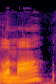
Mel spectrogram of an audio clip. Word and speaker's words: Le Mans: Lamaze? Lamaze, yes. Lamaze, okay. I've watched it forever and don't actually know how to pronounce it.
